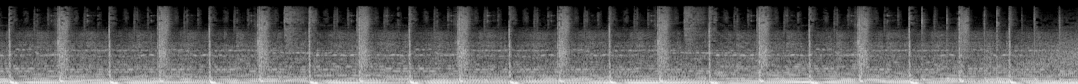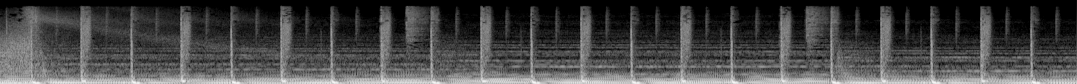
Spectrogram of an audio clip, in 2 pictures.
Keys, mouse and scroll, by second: 0.5-1.4 shift+middle drag, 1.4 Tab, 2.2 z, 2.6 click, 3.2 click, 5.2 Tab, 5.3 drag, 5.6-6.0 scroll down 9, 6.1-6.7 shift+middle drag, 6.7 z, 8.2 click, 9.2 alt+z, 9.4 click, 9.7 scroll down 2, 9.9-11.1 middle drag, 11.1 scroll up 1, 11.4-12.6 shift+middle drag, 13.0-14.0 middle drag, 14.0 KP_3, 14.8-15.6 shift+middle drag, 15.6 click, 16.2 scroll up 2, 17.3 s, 20.4 s.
